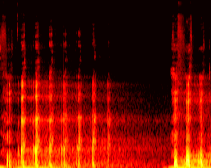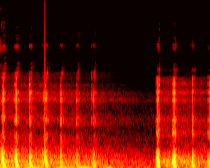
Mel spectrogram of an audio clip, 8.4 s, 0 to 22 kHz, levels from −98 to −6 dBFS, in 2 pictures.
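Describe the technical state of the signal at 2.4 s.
At 2.4 s the audio is intact, with no dropout, distortion, glitch or other technical fault at that moment.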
